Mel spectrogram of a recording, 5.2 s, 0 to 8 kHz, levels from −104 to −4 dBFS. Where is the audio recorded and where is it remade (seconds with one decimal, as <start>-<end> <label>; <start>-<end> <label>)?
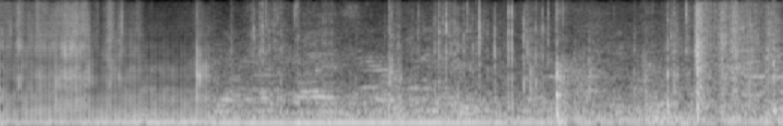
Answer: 0.0-1.4 remade; 1.4-5.2 recorded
